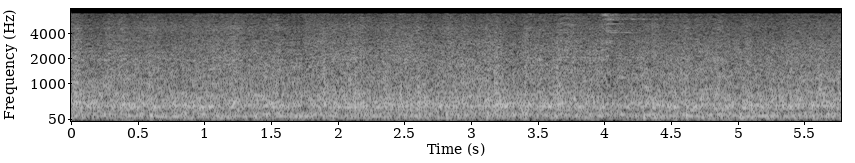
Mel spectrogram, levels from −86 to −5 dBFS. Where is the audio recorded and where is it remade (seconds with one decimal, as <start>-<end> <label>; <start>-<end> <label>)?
0.0-1.7 remade; 1.7-4.2 recorded; 4.2-5.8 remade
